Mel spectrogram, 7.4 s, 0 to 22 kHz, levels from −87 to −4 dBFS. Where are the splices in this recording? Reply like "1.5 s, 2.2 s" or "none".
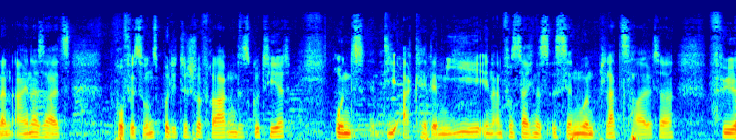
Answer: none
